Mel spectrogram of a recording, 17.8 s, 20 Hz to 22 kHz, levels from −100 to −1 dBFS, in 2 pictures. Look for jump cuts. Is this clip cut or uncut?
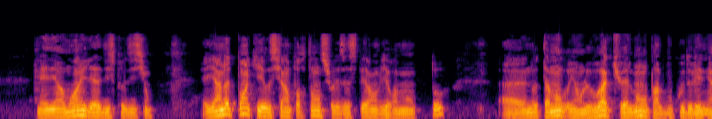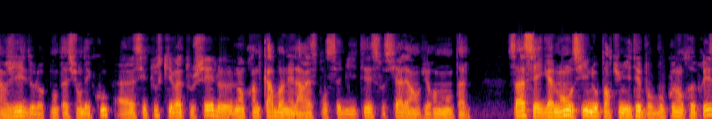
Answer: cut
